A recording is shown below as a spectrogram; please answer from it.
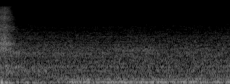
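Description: Steady low background hum with a faint even hiss, and no clicks or knocks.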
